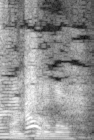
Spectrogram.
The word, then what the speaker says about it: Bargello: But it is pronounced Bargello.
